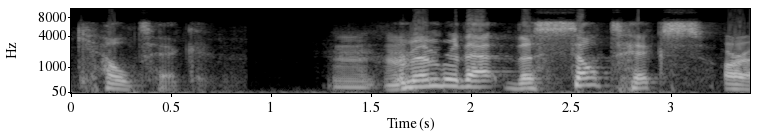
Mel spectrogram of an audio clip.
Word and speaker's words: Celtic: your C and K's the C Sound used in foreign words in this game in almost every instance is pronounced as a hard c a k sound this is especially important for these words kimri is pronounced kimri and Celtic is pronounced Celtic remember that the Celtics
